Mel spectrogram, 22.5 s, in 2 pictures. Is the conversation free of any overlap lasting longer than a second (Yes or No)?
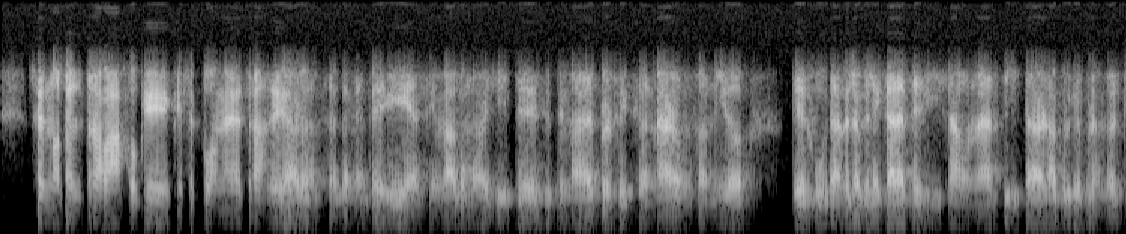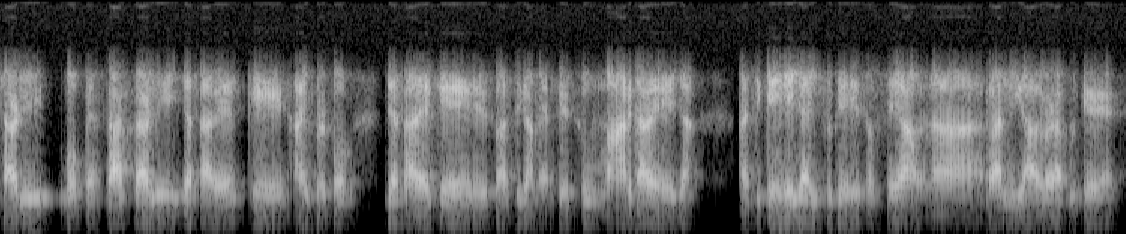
Yes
